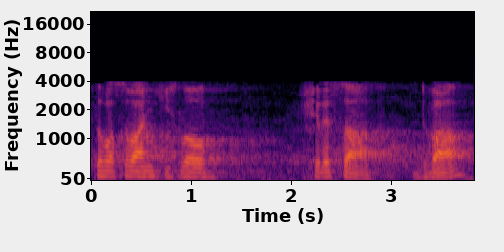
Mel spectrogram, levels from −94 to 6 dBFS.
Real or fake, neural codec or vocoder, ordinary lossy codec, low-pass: fake; codec, 16 kHz, 16 kbps, FreqCodec, smaller model; AAC, 16 kbps; 7.2 kHz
